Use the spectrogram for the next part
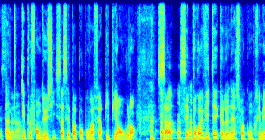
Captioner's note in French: rires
